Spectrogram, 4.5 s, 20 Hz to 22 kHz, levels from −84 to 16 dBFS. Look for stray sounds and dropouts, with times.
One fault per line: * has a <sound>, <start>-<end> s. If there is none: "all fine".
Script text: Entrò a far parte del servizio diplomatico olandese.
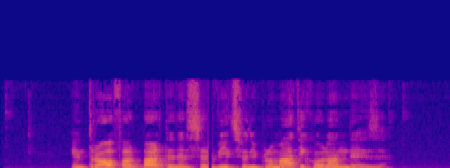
* has a dropout, 2.1-2.1 s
